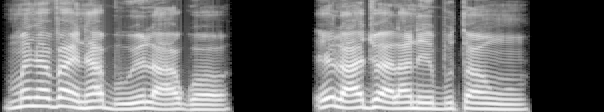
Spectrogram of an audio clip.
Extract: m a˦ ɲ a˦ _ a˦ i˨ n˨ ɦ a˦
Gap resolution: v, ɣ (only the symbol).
v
